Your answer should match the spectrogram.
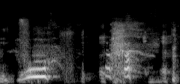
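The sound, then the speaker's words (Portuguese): Two short hooting calls, loud and breathy, like a person imitating an owl with their voice. The first call is a rising hoot and the second comes after a brief pause. “Faltou é. coruja só.”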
